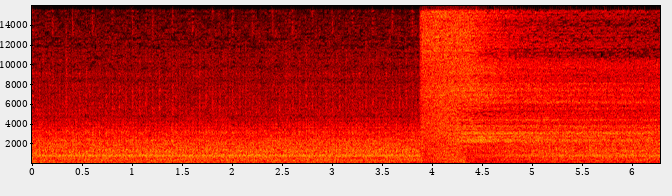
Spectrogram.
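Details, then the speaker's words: Freightliner Columbia diesel idling after cleaning air dryer that wouldn't build air pressure: sharp loud hiss of air bursting out and fading over a second; air dryer purging normally. "Should hear it purge any second. There it went. Okay. I'm gonna say we're good."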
